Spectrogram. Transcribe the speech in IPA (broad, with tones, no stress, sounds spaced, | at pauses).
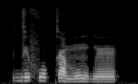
d e˦ f o˦ k a˦˨ m ũ˨˦ ɡ͡b ɛ̃˧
